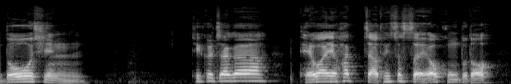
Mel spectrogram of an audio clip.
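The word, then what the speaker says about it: 童心: 발음은 도신.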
